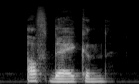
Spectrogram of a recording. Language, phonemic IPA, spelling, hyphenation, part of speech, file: Dutch, /ˈɑfˌdɛi̯.kə(n)/, afdijken, af‧dij‧ken, verb, Nl-afdijken.ogg
- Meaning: to dyke off (to enclose or divert a stream by building a dyke)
